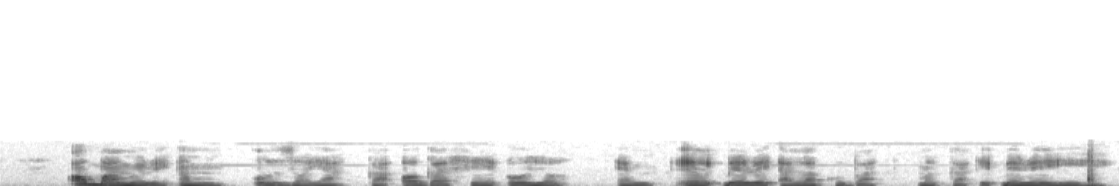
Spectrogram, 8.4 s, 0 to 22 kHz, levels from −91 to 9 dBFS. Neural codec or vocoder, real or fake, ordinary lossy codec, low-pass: none; real; none; 5.4 kHz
